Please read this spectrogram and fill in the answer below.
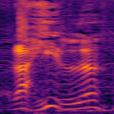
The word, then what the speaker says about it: Rahil: Ed eccoci qua mentre ascoltiamo ancora in sottofondo il brano Rahil, così si pronuncia, l'ho detto, esatto, bene, con la, questa H aspirata.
